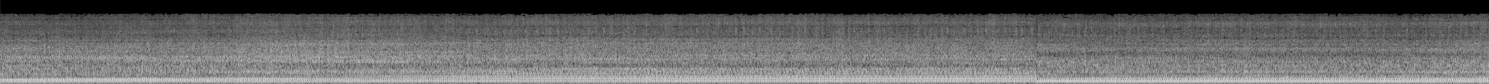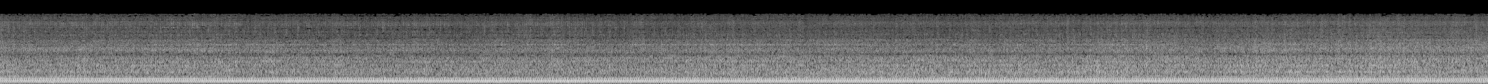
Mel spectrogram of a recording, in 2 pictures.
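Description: Sears GT18 garden tractor's 18 hp Briggs & Stratton horizontal twin engine running steadily while the tractor drives with its shaft-driven snowblower. The engine note shifts about a third of the way in.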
